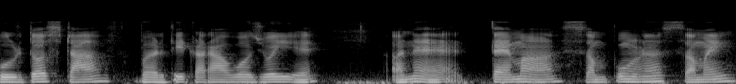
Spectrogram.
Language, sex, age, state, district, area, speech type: Gujarati, male, 18-30, Gujarat, Anand, rural, spontaneous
